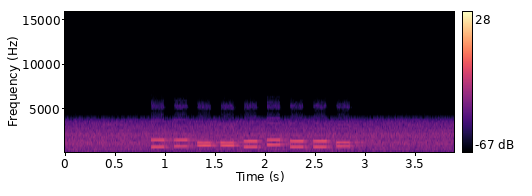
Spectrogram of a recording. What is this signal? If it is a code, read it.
DTMF, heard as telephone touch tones, dialled by machine, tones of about 130 ms, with phone line noise. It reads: 36772#224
